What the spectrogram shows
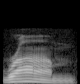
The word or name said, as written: rhomb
